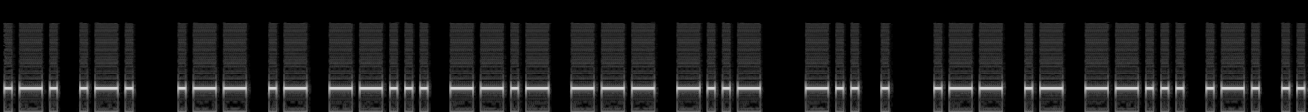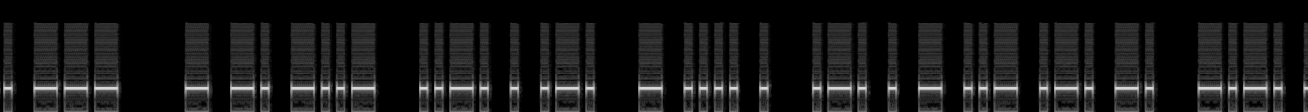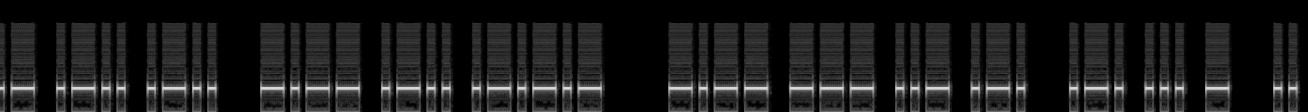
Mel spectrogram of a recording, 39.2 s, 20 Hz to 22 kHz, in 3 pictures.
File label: CW Code Groups 15WPM, QSOs; HamRadio; Morse Code; WA7QOX QRX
